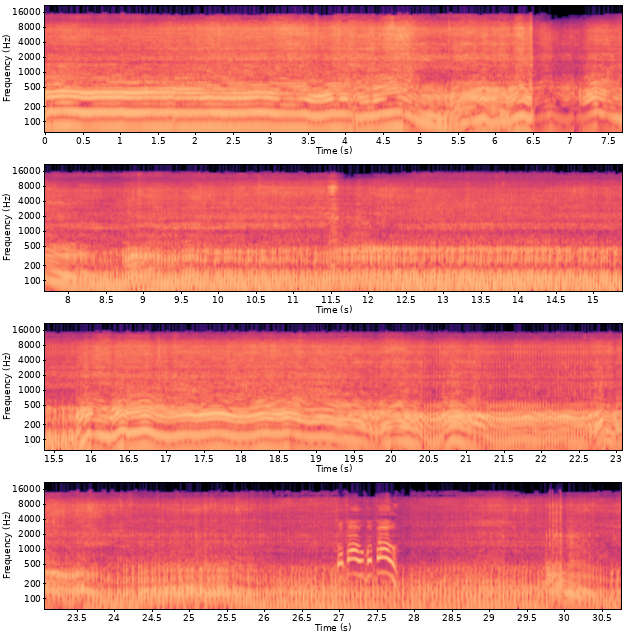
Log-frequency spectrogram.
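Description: Kawasaki KLX trail bike's single-cylinder four-stroke engine running under load on a dirt trail, heard close from the bike, its revs rising and falling with the throttle. The engine note dips briefly at about six and a half seconds, and a short wavering higher sound comes near the end.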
